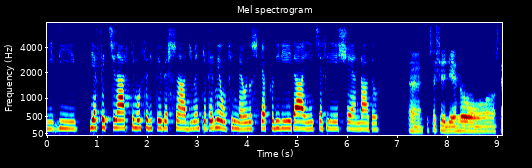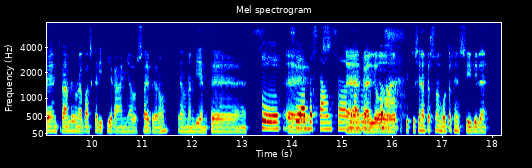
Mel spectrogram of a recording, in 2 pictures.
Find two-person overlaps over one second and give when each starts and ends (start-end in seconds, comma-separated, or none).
13.8-15.8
